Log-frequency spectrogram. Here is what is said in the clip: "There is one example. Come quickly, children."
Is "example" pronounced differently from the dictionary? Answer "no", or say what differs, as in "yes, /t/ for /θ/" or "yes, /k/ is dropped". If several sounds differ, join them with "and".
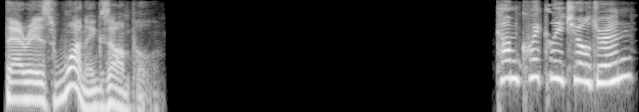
no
